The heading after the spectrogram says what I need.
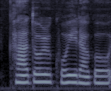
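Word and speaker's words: גדול גוי: 이 단어는 히브리어로 가돌 고이라고 읽습니다.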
